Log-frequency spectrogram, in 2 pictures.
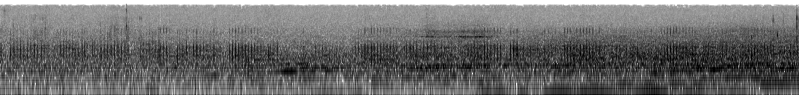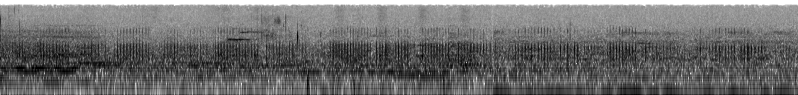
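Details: One-eyed rescued feral kitten Namba purring steadily, a rapid fluttering drone rising and falling with each breath over twenty seconds, joined by occasional faint squeaks and soft handling noises indoors.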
